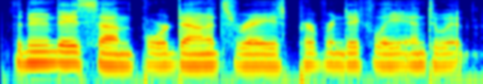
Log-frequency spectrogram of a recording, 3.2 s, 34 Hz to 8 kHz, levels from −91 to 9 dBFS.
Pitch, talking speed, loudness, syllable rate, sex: 125 Hz, 185 wpm, -16 LUFS, 6.2 syllables/s, male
